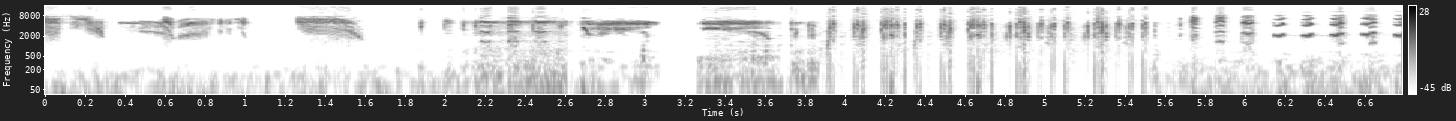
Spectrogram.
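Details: Swiftlet lure sound for attracting swiftlets: drawn-out buzzy chirps separated by short gaps, then rapid clicking pulses ending in crisp repeated ticks.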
